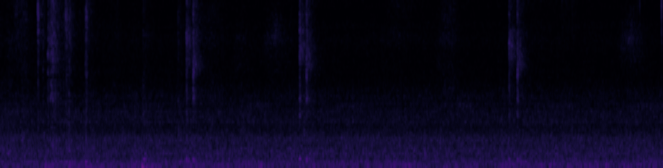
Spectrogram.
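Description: Keyboard typing while entering code for a Django e-commerce project, a soft steady patter of keystrokes with a few sharper clicks, close but quiet under a constant hiss of background noise.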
